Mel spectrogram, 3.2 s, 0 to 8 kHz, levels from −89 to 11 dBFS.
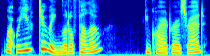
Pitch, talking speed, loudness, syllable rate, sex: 245 Hz, 170 wpm, -17 LUFS, 6.2 syllables/s, female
